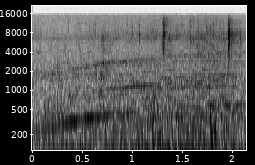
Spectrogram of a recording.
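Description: Pride Go-Go Folding S19 mobility scooter's electric drive motor whining as it speeds up, its pitch rising steadily over about the first second and then holding, over a low rumble.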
